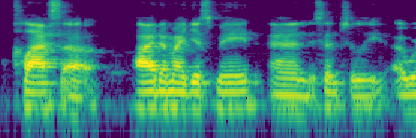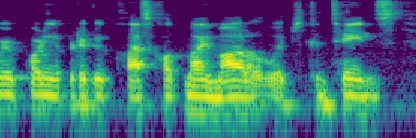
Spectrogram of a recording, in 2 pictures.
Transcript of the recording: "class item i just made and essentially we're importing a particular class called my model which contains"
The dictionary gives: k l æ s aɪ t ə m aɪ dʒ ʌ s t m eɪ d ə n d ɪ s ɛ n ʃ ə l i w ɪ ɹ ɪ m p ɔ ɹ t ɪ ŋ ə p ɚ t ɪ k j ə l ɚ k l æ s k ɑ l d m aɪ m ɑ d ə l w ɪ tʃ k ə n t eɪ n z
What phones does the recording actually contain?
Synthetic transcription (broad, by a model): k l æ s aɪ t ə m aɪ dʒ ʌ s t m eɪ d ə n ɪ s ɛ n ʃ l i w ɪ ɹ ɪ p ɔ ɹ t ɪ ŋ ə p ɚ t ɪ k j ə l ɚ k l æ s k ɑ l d m aɪ m ɑ d l w ɪ tʃ k n t eɪ n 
